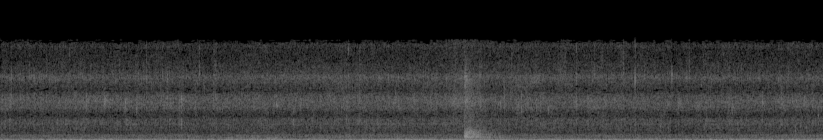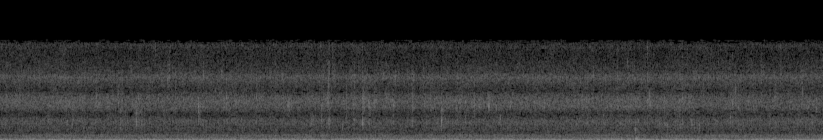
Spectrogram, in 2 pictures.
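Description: Pepper chicken frying in its pan, a steady soft sizzling hiss, with one short sharp tap about three and a half seconds in.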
